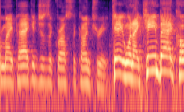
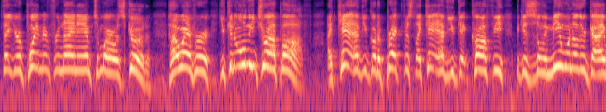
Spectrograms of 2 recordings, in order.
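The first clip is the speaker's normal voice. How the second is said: higher-pitched, hurried shop-owner voice on the phone; impersonating Mister Mark; 6 semitones higher than usual. Retold or imitated. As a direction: play the grumpy mechanic calling to lay down rules, pitched up. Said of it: "and he's like".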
